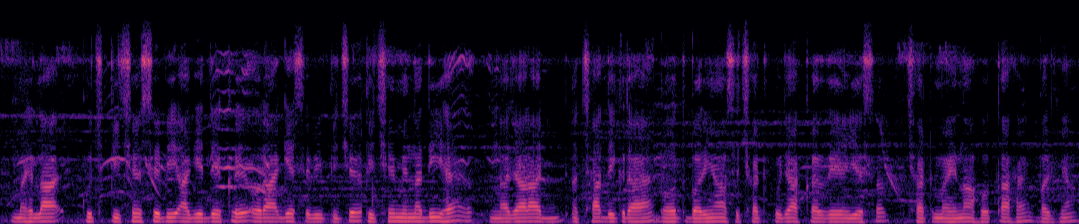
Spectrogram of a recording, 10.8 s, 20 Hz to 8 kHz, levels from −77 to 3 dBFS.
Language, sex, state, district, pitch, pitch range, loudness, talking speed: Hindi, male, Bihar, Saharsa, 130 Hz, 125-135 Hz, -32 LUFS, 200 wpm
